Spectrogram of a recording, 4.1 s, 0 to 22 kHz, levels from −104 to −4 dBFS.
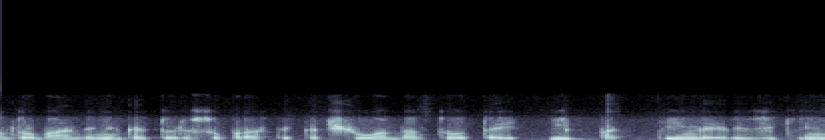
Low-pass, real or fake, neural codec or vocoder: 7.2 kHz; real; none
